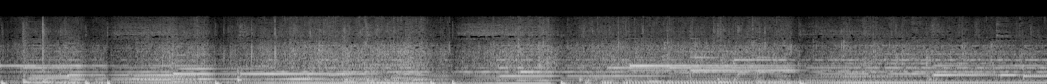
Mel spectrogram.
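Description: A church audience applauds to glorify the Lord, loud and dense, a steady crackling wash of clapping that lasts throughout while sustained musical notes hold underneath.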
